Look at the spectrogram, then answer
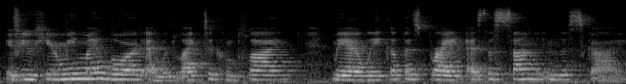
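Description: A woman's voice: fairly high pitch, steady tone, unhurried, a little hiss or hum. A woman reading a sad little girl's pleading prayer. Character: sad young girl praying for a miracle. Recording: very echoey room.

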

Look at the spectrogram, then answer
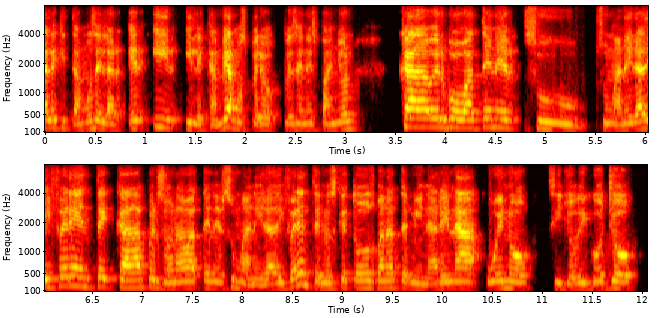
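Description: A man's voice: on the high side, a little fast, lo-fi sound. A man with a Colombian accent teaching a class, explaining things patiently step by step and often checking in with his students. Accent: Colombian Spanish.

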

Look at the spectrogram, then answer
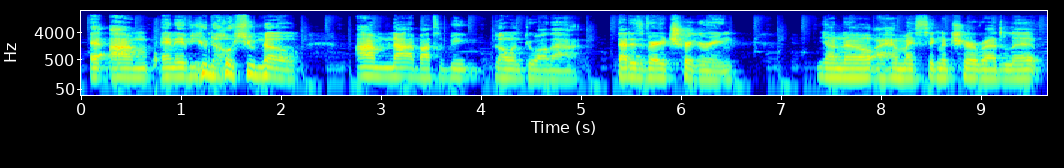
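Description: A man's voice: mid-range voice, fairly bright tone. A man, a drag queen host, giving sassy, dramatic, shady live commentary while judging a game fashion show.

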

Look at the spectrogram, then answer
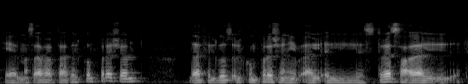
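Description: A man with an Egyptian Arabic accent giving a technical engineering lecture, explaining step by step with filler pauses and English terms. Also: low-pitched, animated, darkish tone, husky, dull audio.

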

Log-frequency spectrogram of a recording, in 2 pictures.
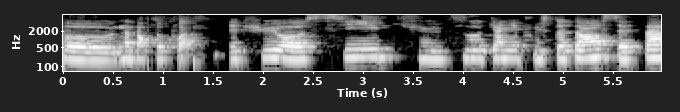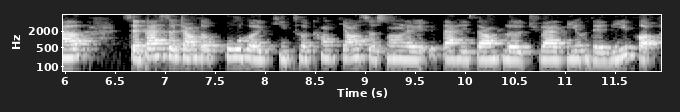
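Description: A woman with a Chinese accent leads a live online lesson at a slow, unhurried pace, stopping often to search for words. Her patient explanations come through a roomy, slightly muffled stream recording. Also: on the low side. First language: Mandarin Chinese. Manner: hesitant, many filler sounds, patient explaining. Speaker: Chinese teacher.

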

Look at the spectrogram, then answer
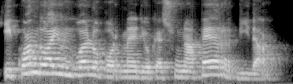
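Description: A relationship coach in her thirties from Italy answers interview questions over a video call from a room in her home, speaking with an Italian accent in a lowish voice. She is expressive but searches for words, pausing with fillers. Her webcam picks up an echoey room.

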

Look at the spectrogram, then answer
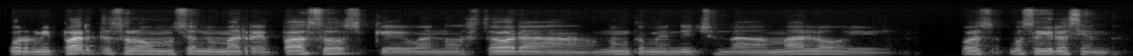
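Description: A Peruvian chemistry tutor speaks fast in a steady, mid-range voice, captured with clean studio sound and no room ambience. In his online review class he is informal, repeating words as he writes problems on a board.

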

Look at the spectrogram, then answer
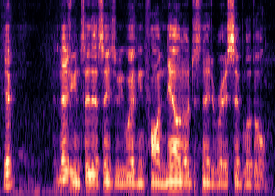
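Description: A fairly low, slightly mellow male voice talks fast in a steady tone. The speaker, an Australian in his forties who runs a how-to four-wheel-driving channel, gives a casual DIY tutorial in a matter-of-fact, slangy, laid-back way. He's outside in a driveway and around vehicles, with noticeable ambient noise.

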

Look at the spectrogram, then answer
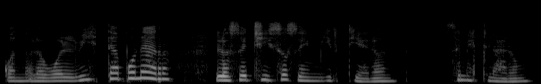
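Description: A woman's voice: medium pitch, slow pace, a little mellow, husky, no echo. A woman voicing an anxious but kind man wizard who soothes and explains. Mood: soothing. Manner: soothing, nervous.

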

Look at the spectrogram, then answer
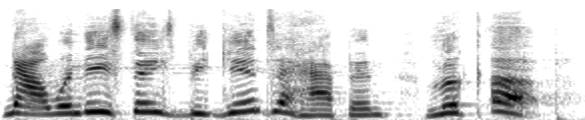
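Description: Male pastor, high forceful voice, impassioned preaching with call-and-response and lots of repeats, long echo of a church hall. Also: lively intonation, moderate pace, gravelly. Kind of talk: sermon.

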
